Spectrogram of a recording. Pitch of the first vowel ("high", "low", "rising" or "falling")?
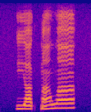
low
